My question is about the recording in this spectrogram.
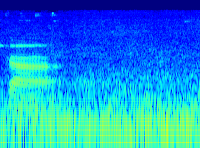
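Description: A man's voice says a short syllable at the start, then pauses over a steady low rumble of road traffic.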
